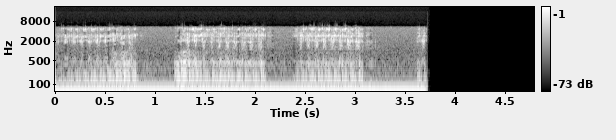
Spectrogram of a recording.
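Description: Badgers chitter and squeal close by.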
